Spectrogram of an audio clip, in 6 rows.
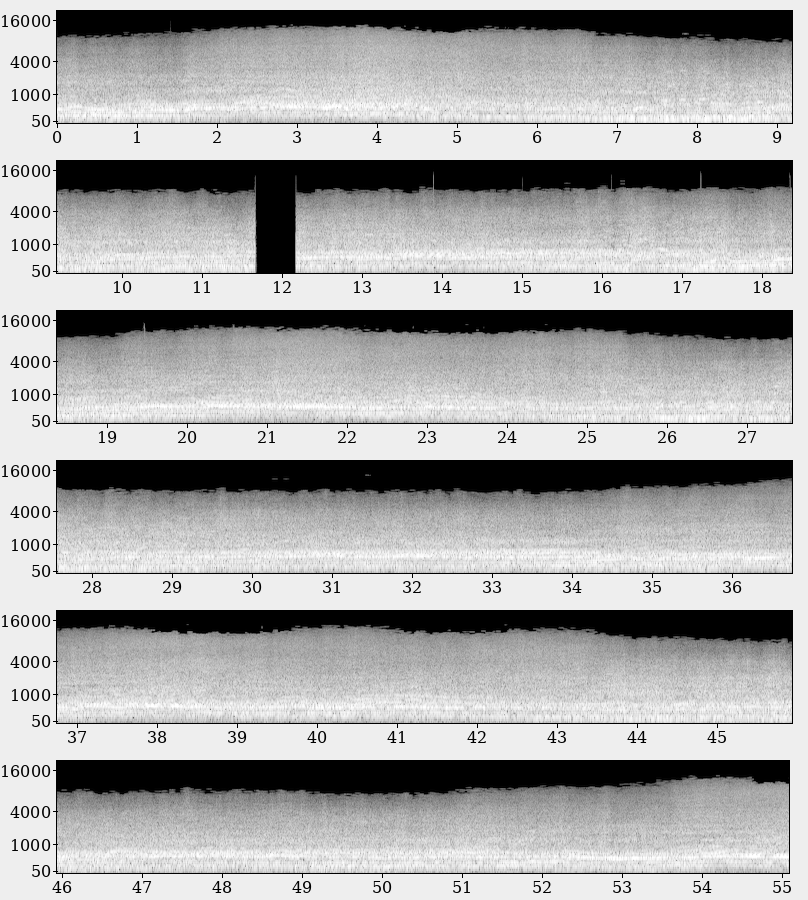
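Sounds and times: race car engines roaring: 0:00.0 - 0:55.0.

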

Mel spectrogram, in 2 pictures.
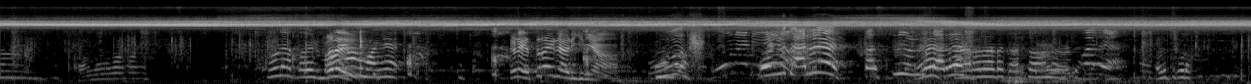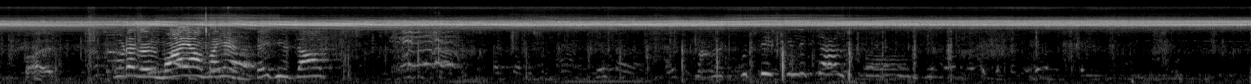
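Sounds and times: insects chorus: 0:00.0 - 0:25.0
children's voices: 0:02.6 - 0:12.0, 0:12.6 - 0:18.8, 0:19.4 - 0:21.6.

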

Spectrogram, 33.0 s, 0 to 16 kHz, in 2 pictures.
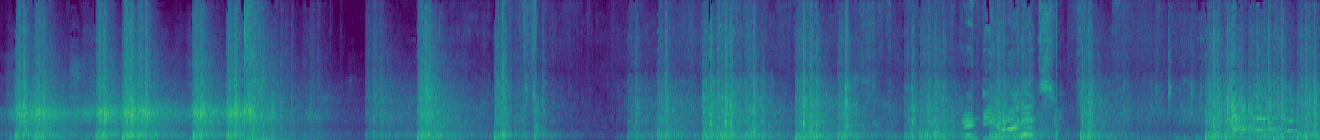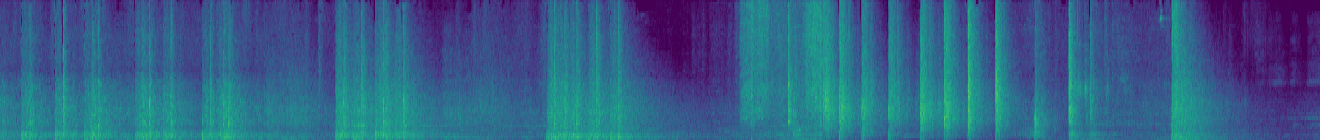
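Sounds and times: loud firework booms: 0:00.0 - 0:07.0, 0:07.8 - 0:14.1, 0:15.0 - 0:22.3, 0:31.1 - 0:32.1
fireworks crackling and banging: 0:00.0 - 0:25.1, 0:25.7 - 0:32.2.

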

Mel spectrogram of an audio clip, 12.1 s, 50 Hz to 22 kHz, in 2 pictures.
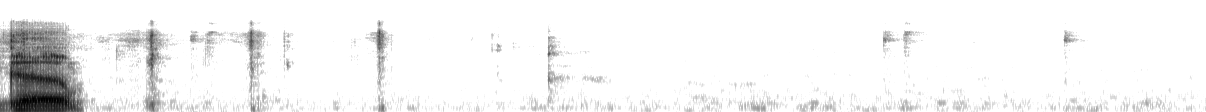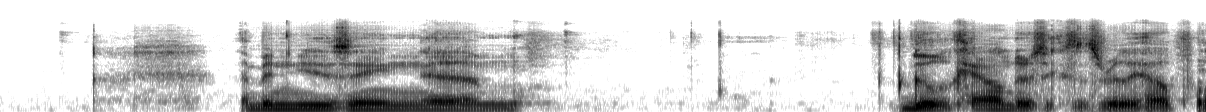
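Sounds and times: computer mouse clicks: 0:04.4 - 0:04.7, 0:08.8 - 0:09.8.

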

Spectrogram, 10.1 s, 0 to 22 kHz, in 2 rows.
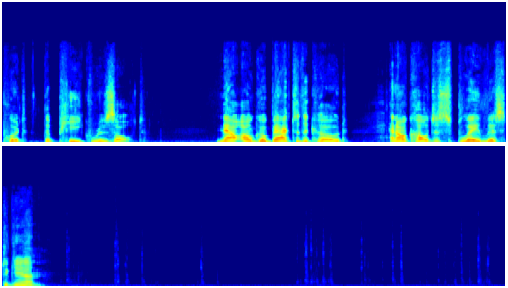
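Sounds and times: faint keyboard typing: 0:05.5 - 0:07.3, 0:07.9 - 0:10.0.

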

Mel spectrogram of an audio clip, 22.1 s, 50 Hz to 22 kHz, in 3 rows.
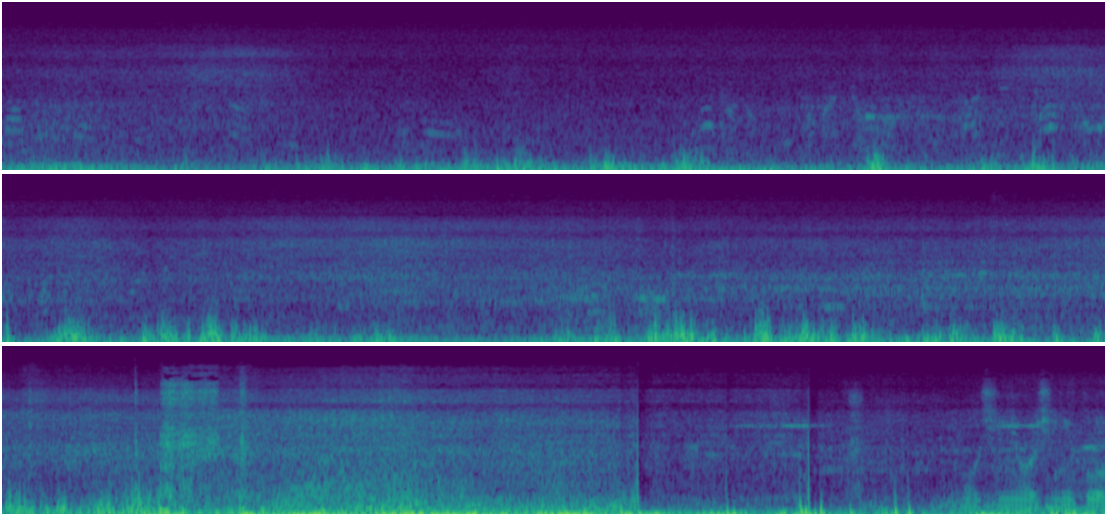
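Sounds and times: diesel engine working hard: 0:04.5 - 0:21.2.

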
